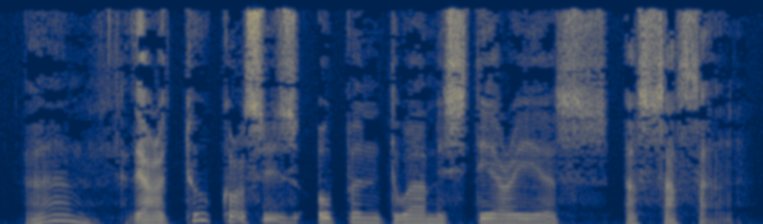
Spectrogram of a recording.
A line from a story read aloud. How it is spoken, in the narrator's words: said Poirot slowly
